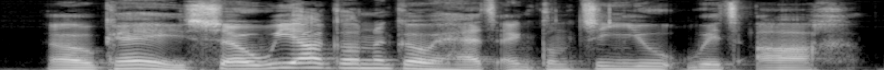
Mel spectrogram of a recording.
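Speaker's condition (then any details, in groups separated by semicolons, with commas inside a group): No condition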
